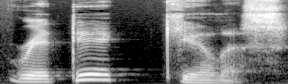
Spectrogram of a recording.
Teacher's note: The stress moved to the second syllable.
